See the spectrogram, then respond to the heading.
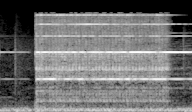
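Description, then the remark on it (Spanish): A loud telephone ring: one steady, bright electronic ringing tone lasting about two seconds before it stops abruptly, over a low background hum. “No, sí, ya, ya escuché que es el teléfono, pero la vamos a tomar.”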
